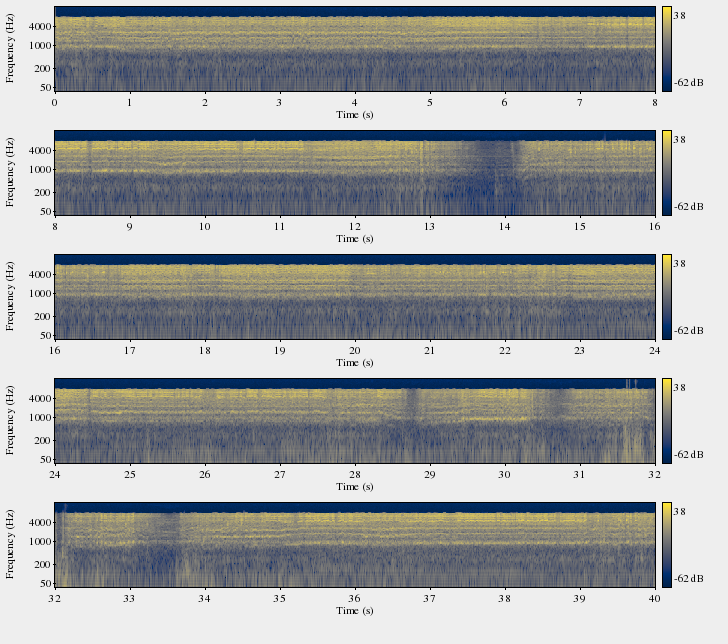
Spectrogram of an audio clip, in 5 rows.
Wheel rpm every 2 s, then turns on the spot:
210, 190, 200, 230, 230, 230, 130, 170, 220, 220, 230, 220, 210, 200, 140, 120, 120, 190, 220, 240.
30-32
